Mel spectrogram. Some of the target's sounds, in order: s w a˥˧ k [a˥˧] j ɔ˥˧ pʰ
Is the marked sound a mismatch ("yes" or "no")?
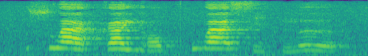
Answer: no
